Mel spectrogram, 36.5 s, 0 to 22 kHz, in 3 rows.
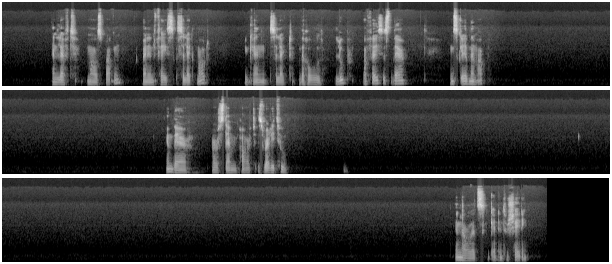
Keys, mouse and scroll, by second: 0.9-2.5 alt+drag, 2.5 s, 8.0-9.6 middle drag, 9.6 3, 10.1-11.6 drag, 12.5 scroll up 1, 14.1 s, 16.1 g, 23.1 2, 24.2-25.7 alt+drag, 25.7 g, 30.2 s, 32.3 Tab, 33.1-36.2 middle drag.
